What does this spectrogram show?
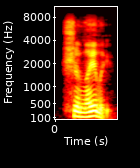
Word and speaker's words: Shillelagh: So, a great cantrip for druids is this one, Shillelagh, and I will accept no other pronunciation.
